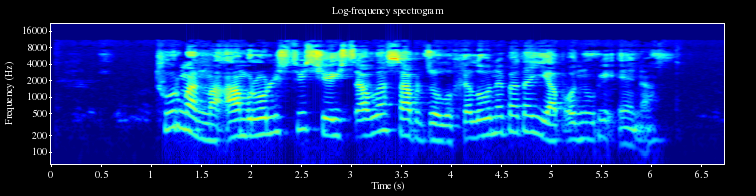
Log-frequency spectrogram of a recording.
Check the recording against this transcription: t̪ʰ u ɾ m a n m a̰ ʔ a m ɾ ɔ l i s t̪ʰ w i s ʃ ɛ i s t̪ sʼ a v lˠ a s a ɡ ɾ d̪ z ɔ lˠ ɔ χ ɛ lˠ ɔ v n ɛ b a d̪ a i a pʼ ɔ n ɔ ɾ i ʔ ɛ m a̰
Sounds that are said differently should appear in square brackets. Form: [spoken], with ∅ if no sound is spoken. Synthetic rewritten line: t̪ʰ u ɾ m a n m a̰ ʔ a m ɾ ɔ l i s t̪ʰ w i s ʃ ɛ i s t̪ sʼ a v lˠ a s a [b] ɾ d̪ z ɔ lˠ ɔ χ ɛ lˠ ɔ v n ɛ b a d̪ a i a pʼ ɔ n [u] ɾ i ʔ ɛ [n] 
